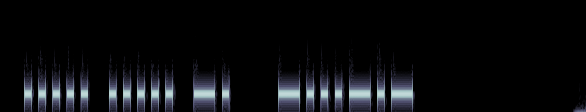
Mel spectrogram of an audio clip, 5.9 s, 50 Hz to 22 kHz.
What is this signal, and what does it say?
Morse code, heard as a keyed tone, about 17 wpm, 700 Hz. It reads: 55N <BK>
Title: Speed-Racing Common QSO Phrases - 17wpm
